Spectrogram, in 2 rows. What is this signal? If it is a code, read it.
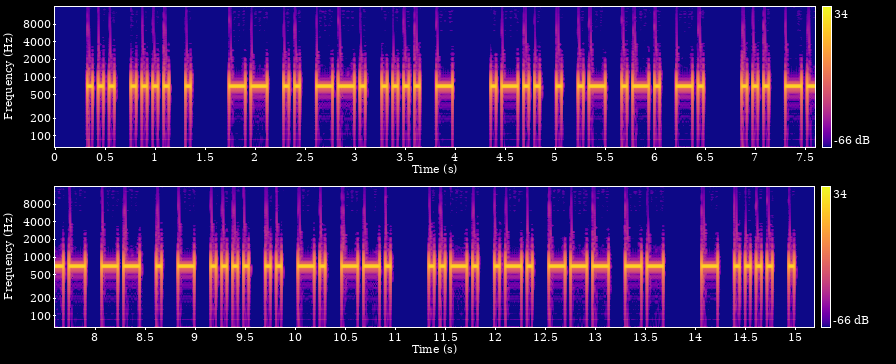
Morse code, heard as a keyed tone, about 21 wpm, 700 Hz. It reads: SHE MIGHT LEARN SOMETHING FROM THE
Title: Sentences from Top 1000 Words - Review Part 4 - 22wpm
